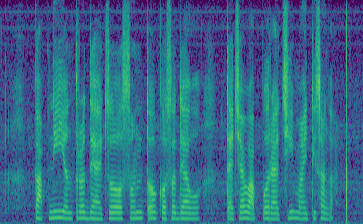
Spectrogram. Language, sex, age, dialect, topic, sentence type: Marathi, female, 25-30, Varhadi, agriculture, question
